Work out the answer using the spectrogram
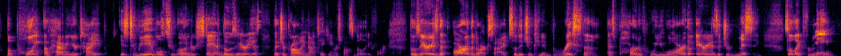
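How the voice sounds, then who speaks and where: A woman's voice: on the low side, fairly bright tone. A woman in her thirties hosting a vlog, talking in a casual, reflective monologue with a rambling, conversational, self-interrupting manner. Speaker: vlog host.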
